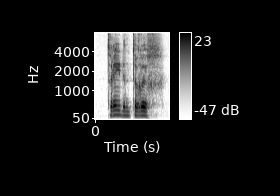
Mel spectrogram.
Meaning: inflection of terugtreden: 1. plural present indicative 2. plural present subjunctive
- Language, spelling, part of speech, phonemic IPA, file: Dutch, treden terug, verb, /ˈtredə(n) t(ə)ˈrʏx/, Nl-treden terug.ogg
